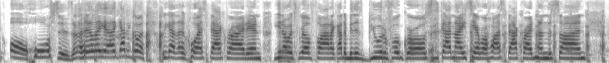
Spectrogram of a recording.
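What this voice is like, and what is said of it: Put-on Rhode Island accent. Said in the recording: “he had a Rhode Island accent come out because I'm from Rhode Island”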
